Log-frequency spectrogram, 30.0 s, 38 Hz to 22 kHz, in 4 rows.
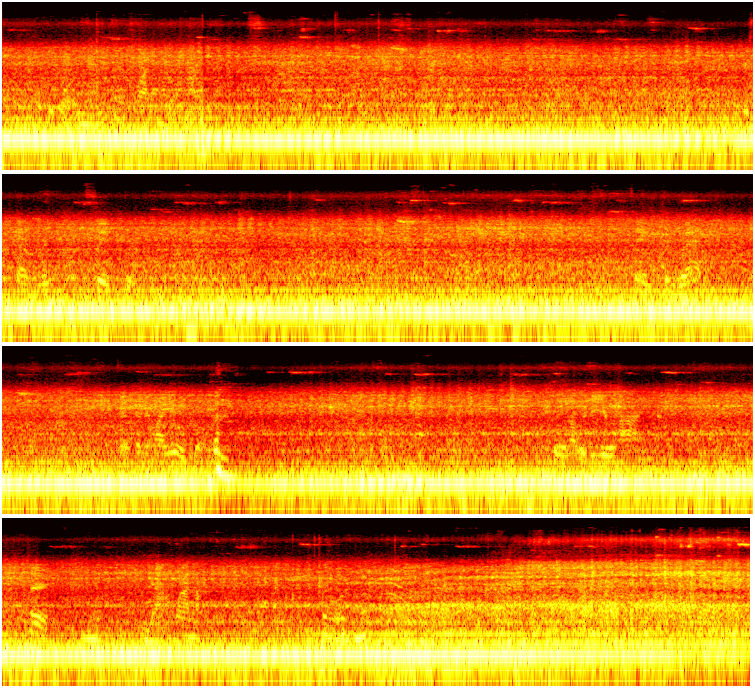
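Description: New Holland 8060 combine harvester's diesel engine running steadily as the machine drives along a road, a loud, even low drone, with motorcycle engines close by.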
